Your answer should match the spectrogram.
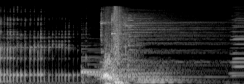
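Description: A cartoon character's rough, croaking burp-like vocal noise, cut off about a second in by a sudden falling swoosh. Short musical notes follow and fade away.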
